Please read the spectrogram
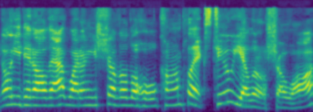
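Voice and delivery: light, playful, teasing tone. Retelling what someone said to a son: imitating someone teasing. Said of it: "almost like he's teasing him".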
